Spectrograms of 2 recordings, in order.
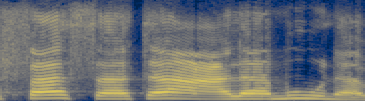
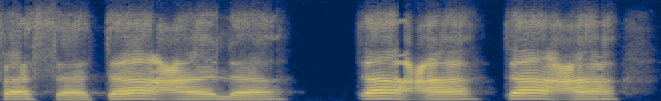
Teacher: The ayn is just held just for a small amount of time, same as the lam, which is a tawassut.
